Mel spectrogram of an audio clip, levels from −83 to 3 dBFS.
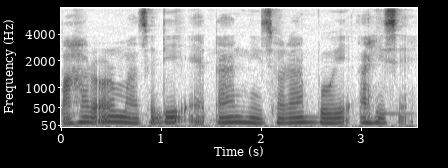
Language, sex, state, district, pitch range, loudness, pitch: Assamese, male, Assam, Kamrup Metropolitan, 115-130 Hz, -23 LUFS, 120 Hz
